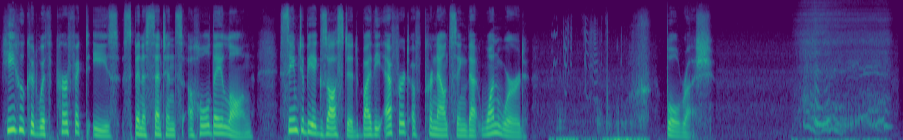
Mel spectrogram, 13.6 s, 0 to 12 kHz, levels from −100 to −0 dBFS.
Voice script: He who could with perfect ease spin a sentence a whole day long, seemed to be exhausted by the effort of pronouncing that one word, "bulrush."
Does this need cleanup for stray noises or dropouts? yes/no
yes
